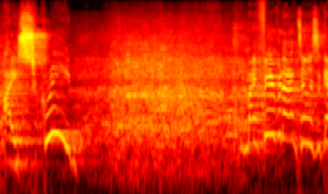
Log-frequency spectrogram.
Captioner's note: audience laughing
